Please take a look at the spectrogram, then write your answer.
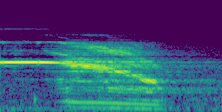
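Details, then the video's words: Elk bugling during the rut, filmed in Pennsylvania or the Canadian Rockies: a loud, piercing high whistle that slides gradually downward and fades out over less than two seconds. "Elk Bugling Compilation During the Rut"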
